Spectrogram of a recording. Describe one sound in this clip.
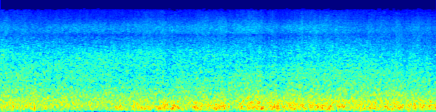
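Ocean waves roll and wash steadily outdoors.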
